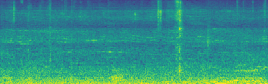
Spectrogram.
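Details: Low vehicle rumble with faint background music and a few soft clicks, possibly inside a car.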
